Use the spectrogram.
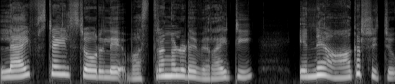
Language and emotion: Malayalam, surprised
